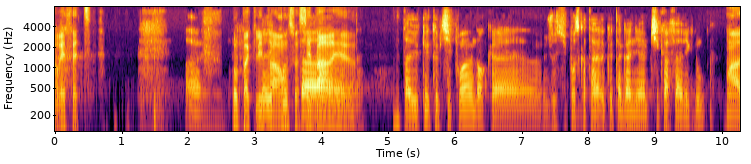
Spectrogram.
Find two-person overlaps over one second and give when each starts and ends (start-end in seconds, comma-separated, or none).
3.0-4.3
